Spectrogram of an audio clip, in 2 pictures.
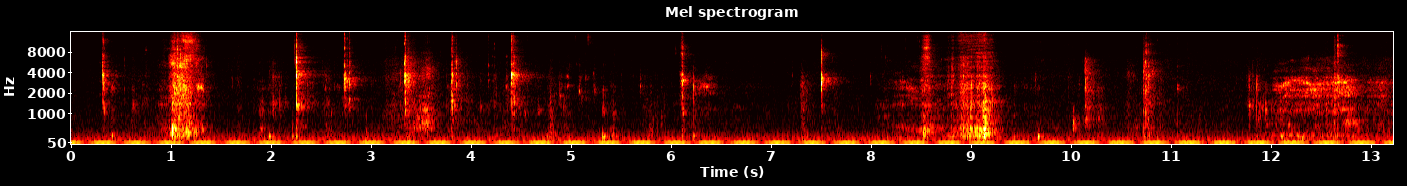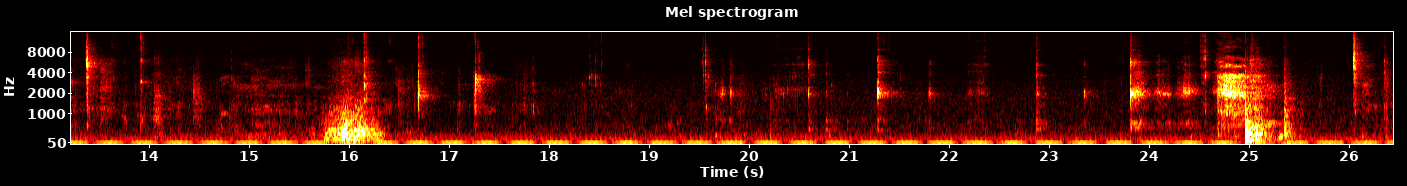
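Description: Close-up eating sounds: a person chewing lobster meat, with many small wet clicks and a few louder smacks, over a steady low hum.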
